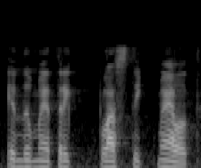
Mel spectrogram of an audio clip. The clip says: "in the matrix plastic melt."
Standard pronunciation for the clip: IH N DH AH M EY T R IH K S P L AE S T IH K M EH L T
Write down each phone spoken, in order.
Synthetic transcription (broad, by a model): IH N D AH M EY T R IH K P L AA S T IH K M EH L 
